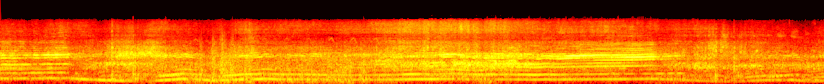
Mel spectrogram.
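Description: Open-wheel dirt-track race car's engine running hard as it laps the oval. The revs dip and climb back about a second in and again near two and three seconds, hold steady through the middle, then fall away near the end.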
